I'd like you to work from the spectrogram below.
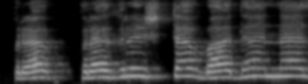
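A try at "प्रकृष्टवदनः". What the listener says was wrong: Not Vadanas. It is Vadanash. Ish.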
